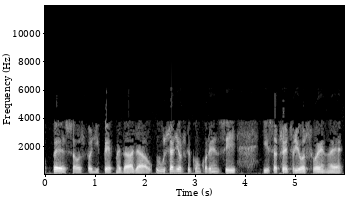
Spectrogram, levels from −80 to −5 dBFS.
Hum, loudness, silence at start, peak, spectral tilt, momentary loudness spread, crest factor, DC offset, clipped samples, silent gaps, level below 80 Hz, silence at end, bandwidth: none; -17 LUFS; 0.15 s; 0 dBFS; -9 dB/octave; 10 LU; 16 dB; under 0.1%; under 0.1%; none; -44 dBFS; 0.05 s; 5.2 kHz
